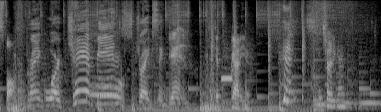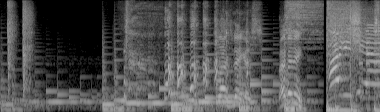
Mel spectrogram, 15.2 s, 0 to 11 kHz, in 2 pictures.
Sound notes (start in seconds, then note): 4.3 beep; 7.7 claps; 10.1 laughing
